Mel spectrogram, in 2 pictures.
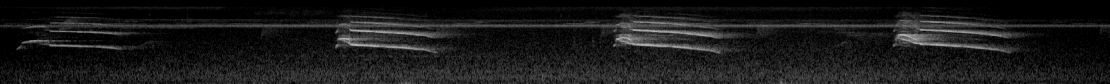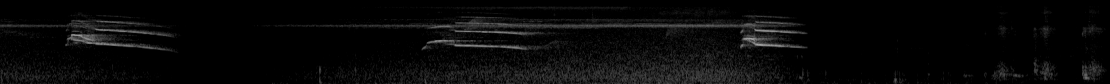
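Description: Bird of prey screaming: seven loud, downward-sliding screams, each about a second long, spaced a few seconds apart over a steady high thin tone. The calls and the tone stop about 19 seconds in, followed by a few faint clicks.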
